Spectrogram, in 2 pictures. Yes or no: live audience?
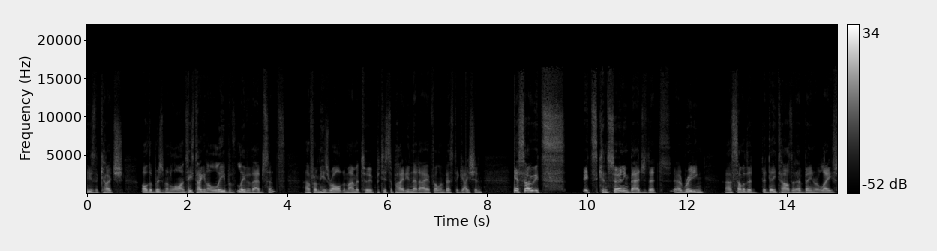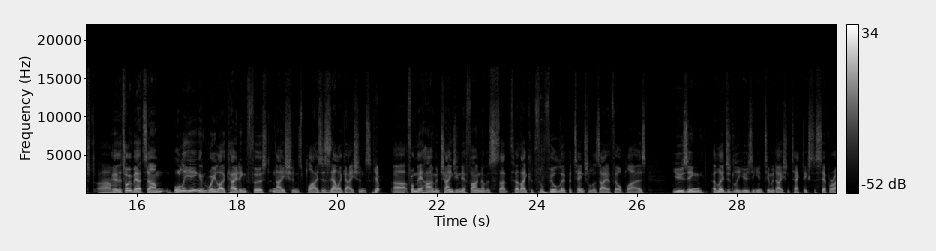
no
